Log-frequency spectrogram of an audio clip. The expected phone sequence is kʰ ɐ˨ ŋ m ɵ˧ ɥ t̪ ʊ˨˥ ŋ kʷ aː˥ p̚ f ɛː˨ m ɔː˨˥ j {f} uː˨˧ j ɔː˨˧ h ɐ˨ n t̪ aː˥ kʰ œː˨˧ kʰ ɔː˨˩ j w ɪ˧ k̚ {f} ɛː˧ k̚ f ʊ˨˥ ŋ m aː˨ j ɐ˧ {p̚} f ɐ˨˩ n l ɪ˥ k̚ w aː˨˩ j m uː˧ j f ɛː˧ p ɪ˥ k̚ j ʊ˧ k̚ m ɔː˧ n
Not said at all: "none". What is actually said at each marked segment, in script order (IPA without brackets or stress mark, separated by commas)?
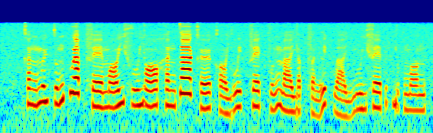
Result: f, f, p̚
